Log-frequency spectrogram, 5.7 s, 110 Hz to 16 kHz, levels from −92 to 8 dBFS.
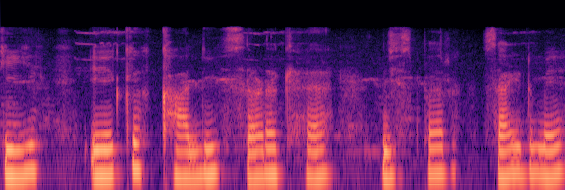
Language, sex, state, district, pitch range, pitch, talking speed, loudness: Hindi, male, Himachal Pradesh, Shimla, 155-170 Hz, 160 Hz, 95 wpm, -19 LUFS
